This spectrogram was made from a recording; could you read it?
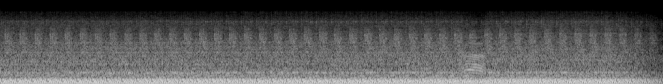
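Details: Coyote-swapped, Whipple-supercharged 900 hp Fox body notchback Mustang V8, cold start: steady, even idle with a deep lope and no knock or rattle standing out; healthy at idle.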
